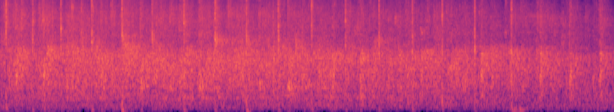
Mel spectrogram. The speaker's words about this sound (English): Please give our panelists a round of applause.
